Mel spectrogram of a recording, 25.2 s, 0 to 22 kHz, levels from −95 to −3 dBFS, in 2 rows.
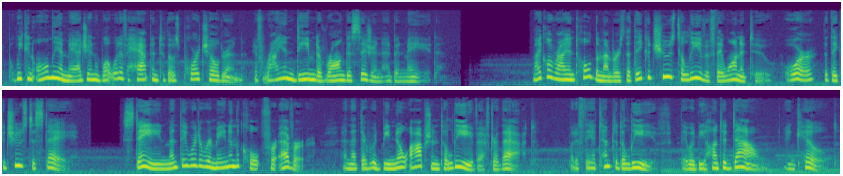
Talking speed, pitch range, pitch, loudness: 185 wpm, 185-245 Hz, 215 Hz, -19 LUFS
